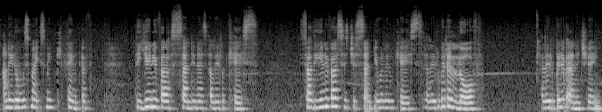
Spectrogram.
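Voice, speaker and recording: Woman card reader, higher pitch, gentle rambling rune reading, a touch off-mic. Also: recorded from a distance, low-quality recording.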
